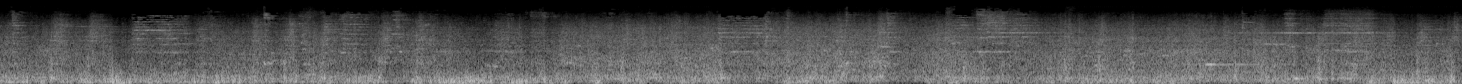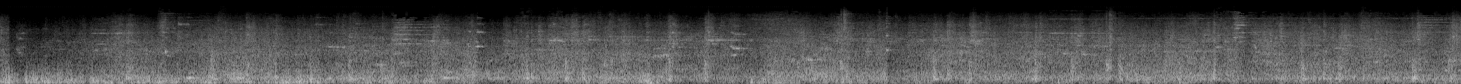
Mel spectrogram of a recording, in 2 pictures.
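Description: A freight train of rail tank wagons rolling past, the wheels clattering steadily over the rail joints, with short high-pitched wheel squeals now and then.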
